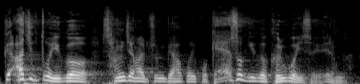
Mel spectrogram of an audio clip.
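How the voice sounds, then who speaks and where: A middle-aged man preaching a sermon as pastor, telling a story with lively acted-out quotes. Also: medium pitch, fast talker. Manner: animated storytelling, acting out quoted thoughts.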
